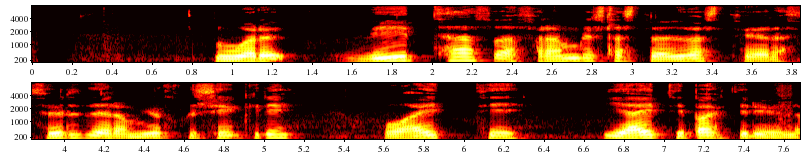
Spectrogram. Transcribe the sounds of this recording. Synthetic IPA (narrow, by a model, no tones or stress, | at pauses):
nuvaɾ | vɪːt̪ʰaðaðfɾamlɪslast̪œðvast̪θɛɣaɾaðθʏɾðɛɾawmjœr̥kʏsɪːcɾɪ | ɔɣ | ɪ | iaːjt̪ɪpakt̪ɛɾjʏʏna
